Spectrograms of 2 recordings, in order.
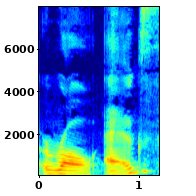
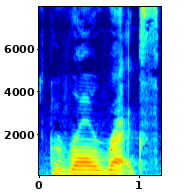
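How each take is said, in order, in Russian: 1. Слова произносятся раздельно, без звука r. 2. Звук r связывает два слова вместе. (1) "Либо raw eggs, но это не совсем удобно" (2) "проще соединить слова с помощью звука r"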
